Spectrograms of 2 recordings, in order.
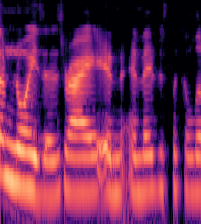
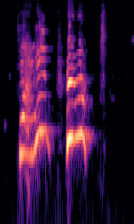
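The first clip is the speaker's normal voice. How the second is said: put-on little kid screaming, shrill and very high; 6 dB louder than usual. Retelling what the little girl screamed while everyone laughed: imitating a child screaming. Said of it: "like just screaming".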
